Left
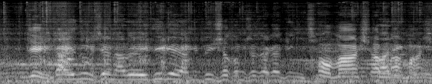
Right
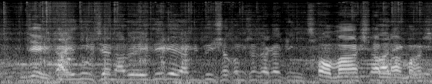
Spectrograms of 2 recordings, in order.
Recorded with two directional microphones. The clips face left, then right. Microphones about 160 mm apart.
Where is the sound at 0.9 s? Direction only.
5° right (ahead or behind).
